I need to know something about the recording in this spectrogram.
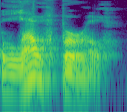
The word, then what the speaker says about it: Loughborough: I believe we would pronounce that Loughborough.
